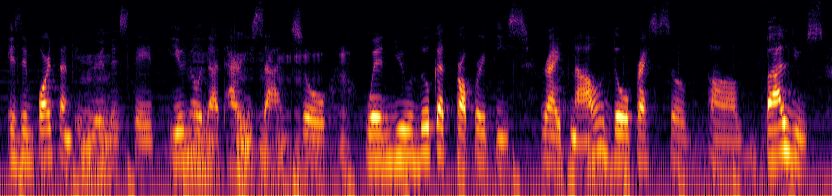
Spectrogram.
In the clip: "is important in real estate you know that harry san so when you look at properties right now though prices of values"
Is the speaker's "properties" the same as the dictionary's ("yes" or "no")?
no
